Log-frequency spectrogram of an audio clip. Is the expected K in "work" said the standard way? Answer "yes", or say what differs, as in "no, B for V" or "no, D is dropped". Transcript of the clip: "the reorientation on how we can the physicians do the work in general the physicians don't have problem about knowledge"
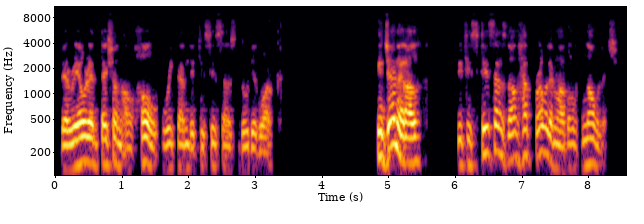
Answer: yes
